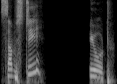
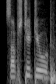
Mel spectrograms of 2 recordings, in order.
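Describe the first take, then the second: First: substitute drawn out syllable by syllable; slow dictation. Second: Said in the usual way. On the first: Shown as a demonstration. (धीरे धीरे substitute) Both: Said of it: "इसी को कहते हैं आप substitute".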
